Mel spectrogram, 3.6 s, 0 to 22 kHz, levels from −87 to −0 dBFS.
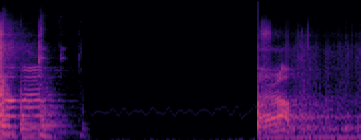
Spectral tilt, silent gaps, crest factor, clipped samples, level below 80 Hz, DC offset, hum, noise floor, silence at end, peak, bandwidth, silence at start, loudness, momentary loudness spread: -2.5 dB/octave; none; 24 dB; under 0.1%; -60 dBFS; under 0.1%; none; -78 dBFS; 0 s; -18 dBFS; over 20 kHz; 0 s; -39 LUFS; 16 LU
